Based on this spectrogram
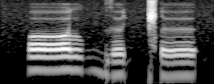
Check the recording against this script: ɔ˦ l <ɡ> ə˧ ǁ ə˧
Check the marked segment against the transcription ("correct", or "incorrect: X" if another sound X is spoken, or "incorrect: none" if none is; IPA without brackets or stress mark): correct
